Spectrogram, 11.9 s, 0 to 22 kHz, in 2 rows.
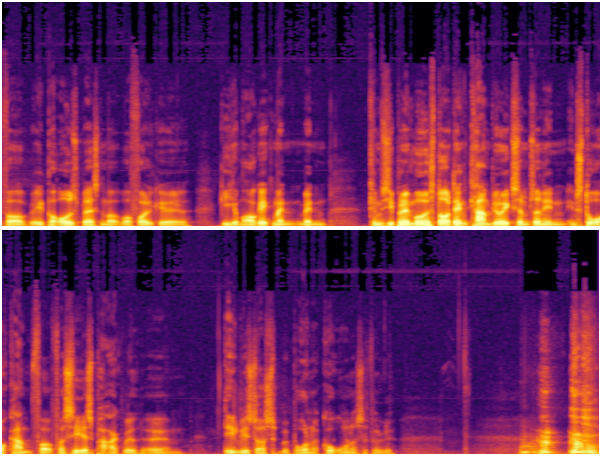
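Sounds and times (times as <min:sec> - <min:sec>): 
speech: 0:00.0 - 0:10.1, 0:11.2 - 0:11.9
person coughing: 0:11.2 - 0:11.9
raspy throat clearing: 0:11.2 - 0:11.9.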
